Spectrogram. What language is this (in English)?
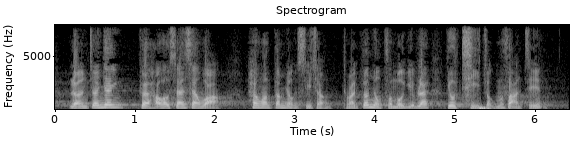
Cantonese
